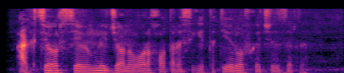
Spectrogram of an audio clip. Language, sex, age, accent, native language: Uzbek, male, 18-24, Toshkent shahri, Uzbek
